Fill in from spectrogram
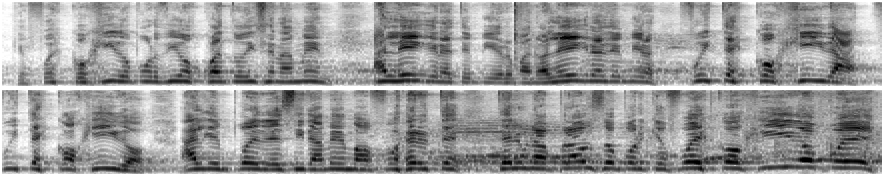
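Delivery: full-force preaching. Real, not acted. Preacher urging church to applaud being chosen, loud and exultant. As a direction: rouse the congregation with a ringing shout.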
